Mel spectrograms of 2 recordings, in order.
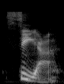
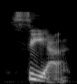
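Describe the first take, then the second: The two takes are said the same way.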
